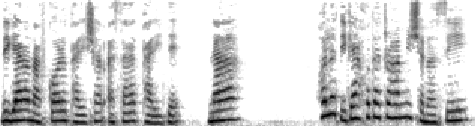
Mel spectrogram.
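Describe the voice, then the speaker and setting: A woman voicing an aging male king who is commanding and fatherly, with a husky voice on a dull lo-fi recording. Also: fairly high pitch, pitched above the performer's own voice, lightly acted. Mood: soothing. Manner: imperious, loud commands.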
